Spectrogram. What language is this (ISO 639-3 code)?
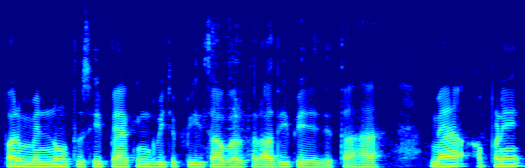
pan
